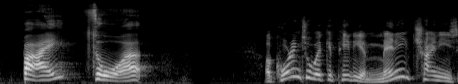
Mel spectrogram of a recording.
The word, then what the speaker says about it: 白左: It's not 白扫, it means 白左.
